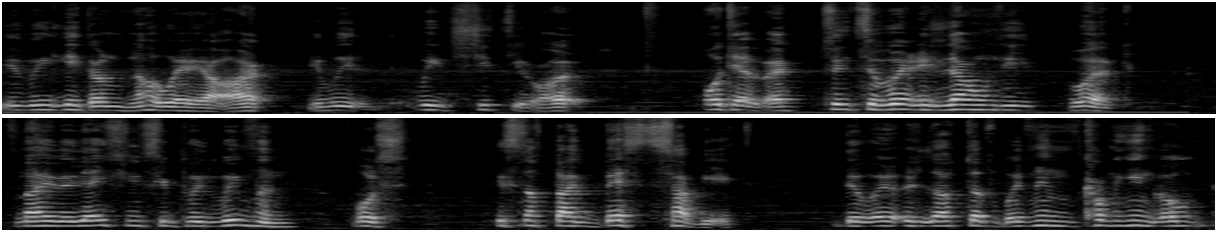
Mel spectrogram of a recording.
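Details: Speech of an adult man with cerebral palsy (CP injury); possible dysarthria, no specific speech disorder named.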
